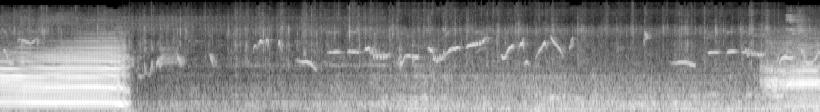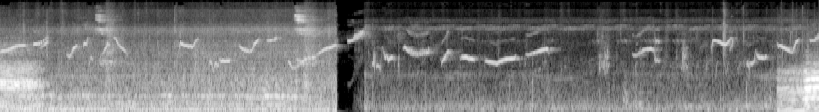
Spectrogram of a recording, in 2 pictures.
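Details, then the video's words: Tame cattle in a herd journeying toward fresh pasture, with three separate moos: a loud one at the start, another midway and a third at the very end, while many small birds chirp and twitter in the quieter stretches between. "Funny cow sounds"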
